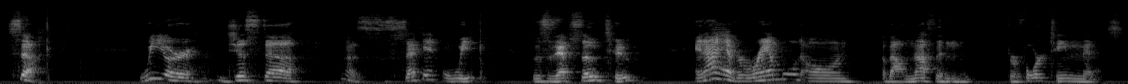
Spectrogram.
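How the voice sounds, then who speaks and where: A man's voice: medium pitch, bright, forceful tone. A man hosting a podcast alone, rambling casually and informally with joking asides. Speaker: podcast host.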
